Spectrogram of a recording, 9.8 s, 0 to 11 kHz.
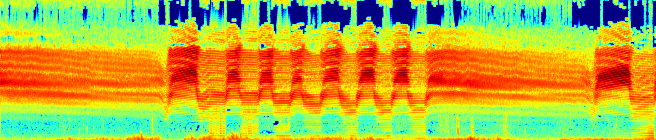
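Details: Minmin cicada held in the hand, recorded 10 August 2024, producing a loud continuous high buzzing drone with rhythmic pulsing surges, about eight throbbing swells in quick succession before settling back to a steady hum, then swelling again near the end.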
